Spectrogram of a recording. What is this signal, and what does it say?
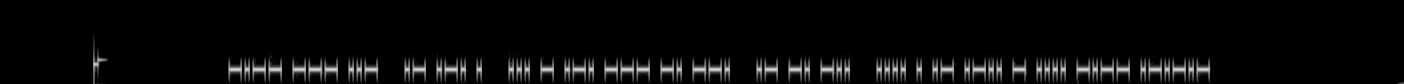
Morse code, heard as a keyed tone, about 30 wpm, 700 Hz. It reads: YOU ARE STRONG AND HEALTHY.
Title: Sentences from Top 1000 Words - Review Part 5 - 30wpm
